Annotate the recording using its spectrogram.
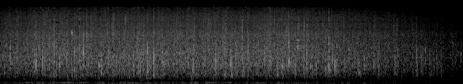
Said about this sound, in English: It's raining at the beach.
